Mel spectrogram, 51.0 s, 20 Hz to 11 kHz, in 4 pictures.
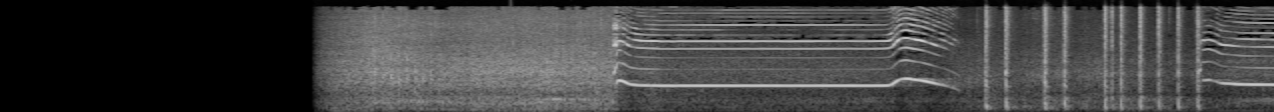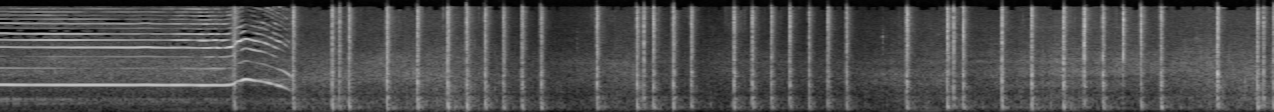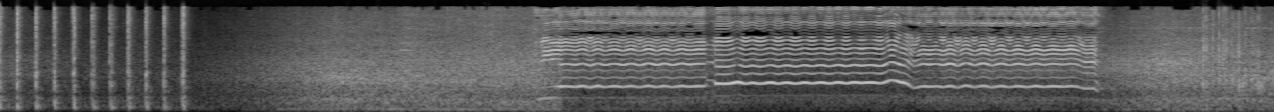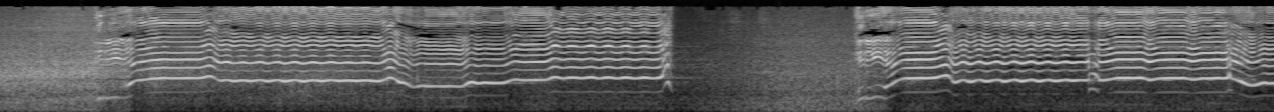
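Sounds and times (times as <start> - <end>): man singing high notes: 6.1 - 9.7, 11.8 - 15.8, 30.8 - 36.6, 39.2 - 45.0, 46.8 - 50.9
sticks striking large drum: 9.8 - 12.0, 15.6 - 27.4.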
